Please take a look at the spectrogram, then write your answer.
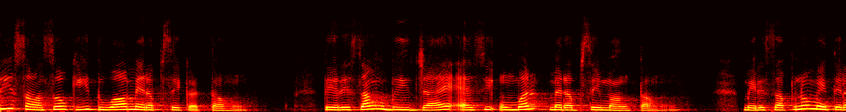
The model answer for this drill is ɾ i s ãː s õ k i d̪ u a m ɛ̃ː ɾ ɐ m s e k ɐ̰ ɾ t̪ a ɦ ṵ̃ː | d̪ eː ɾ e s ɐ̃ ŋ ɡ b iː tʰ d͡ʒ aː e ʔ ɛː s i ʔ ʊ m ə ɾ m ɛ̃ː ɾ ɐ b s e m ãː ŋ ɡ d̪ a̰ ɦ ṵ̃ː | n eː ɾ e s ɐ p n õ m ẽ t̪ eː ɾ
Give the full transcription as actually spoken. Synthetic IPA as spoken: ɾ i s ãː s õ k i d̪ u a m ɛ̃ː ɾ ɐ b s e k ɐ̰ ɾ t̪ a ɦ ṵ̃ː | t̪ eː ɾ e s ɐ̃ ŋ ɡ b iː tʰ d͡ʒ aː e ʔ ɛː s i ʔ ʊ m ə ɾ m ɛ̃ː ɾ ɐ b s e m ãː ŋ ɡ t̪ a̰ ɦ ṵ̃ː | m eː ɾ e s ɐ p n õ m ẽ t̪ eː ɾ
